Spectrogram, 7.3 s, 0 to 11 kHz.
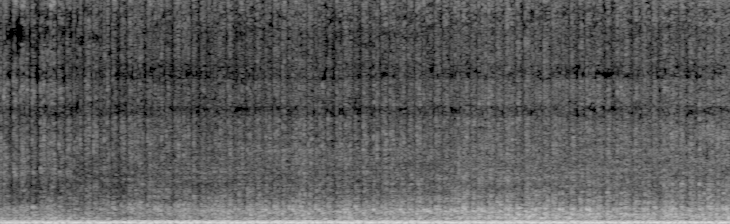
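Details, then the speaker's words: LS-swapped Chevy C10 just after first start, untuned, unknown aggressive cam; loud deep V8 idle with uneven choppy lope about three to four beats a second, engine otherwise healthy; lumpy cam idle. "guys i guess this thing's got a cam in it huh i have no idea what it is but i have the cam card i don't know how much chop that is but seems like a lot"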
